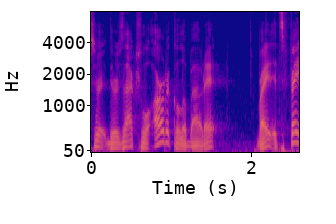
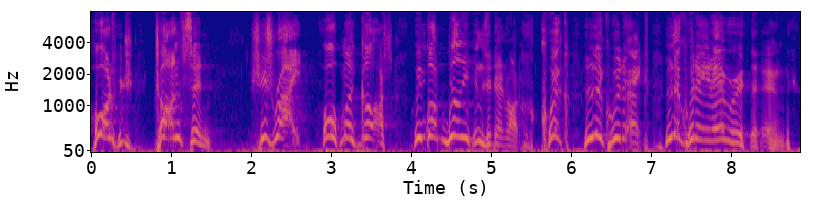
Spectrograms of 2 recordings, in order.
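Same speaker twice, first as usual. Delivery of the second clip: put-on very high old rich-man voice. Acting out the rich guys finally looking at the numbers, in an old rich man voice. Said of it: "That's my old man rich guy voice".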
